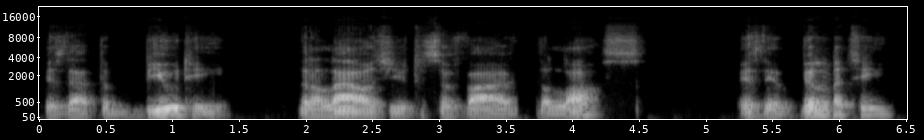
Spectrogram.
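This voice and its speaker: Man in his forties, low voice, warm tone, measured reflective podcast chat. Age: 40s. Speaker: podcast co-host.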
